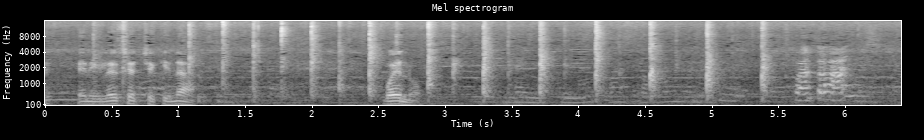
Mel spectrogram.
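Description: A woman pats dough between her hands with quick, regular slaps.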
